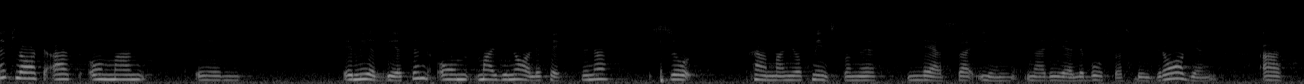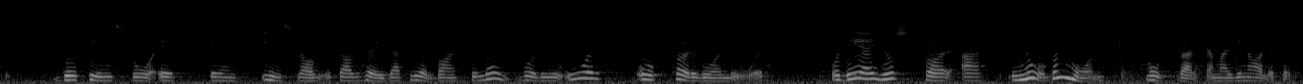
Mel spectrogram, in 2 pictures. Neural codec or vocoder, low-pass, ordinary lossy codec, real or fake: none; 7.2 kHz; none; real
